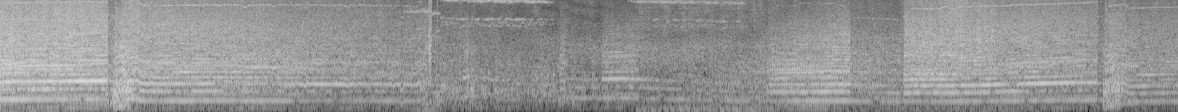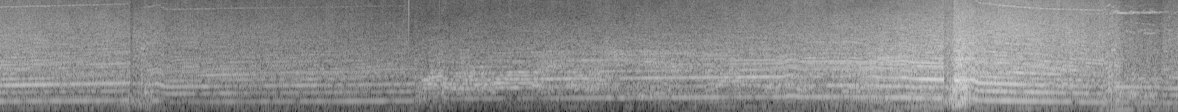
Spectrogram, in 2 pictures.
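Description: A racing car engine roars by from a distance, rising and falling as the car passes.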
